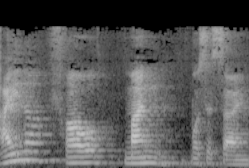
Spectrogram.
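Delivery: EINER stressed, drawn out slowly.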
